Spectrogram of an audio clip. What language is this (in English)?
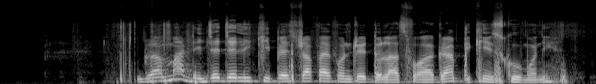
Nigerian Pidgin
